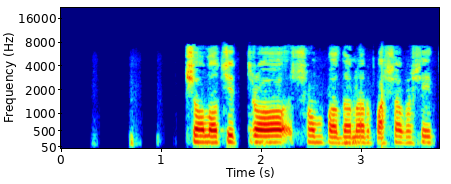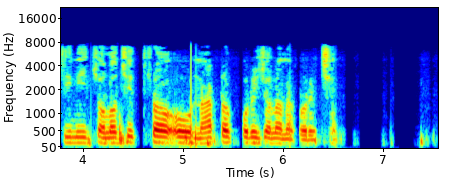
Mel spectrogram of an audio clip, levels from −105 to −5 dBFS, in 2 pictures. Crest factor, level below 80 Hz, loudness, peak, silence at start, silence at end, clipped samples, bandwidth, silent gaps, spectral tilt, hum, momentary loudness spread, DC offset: 16 dB; -58 dBFS; -18 LUFS; -2 dBFS; 1.25 s; 1 s; under 0.1%; 7.4 kHz; 1.79-1.85 s; -5.5 dB/octave; none; 11 LU; under 0.1%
